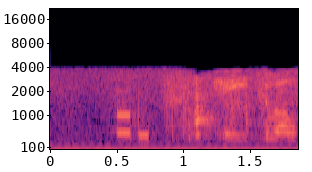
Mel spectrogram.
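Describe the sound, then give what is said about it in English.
Two short electronic beep tones from a radio net check-in system, sounding back to back over a steady low hum, followed by a person talking. “You'll notice that there's a extra length of time before the beep.”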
